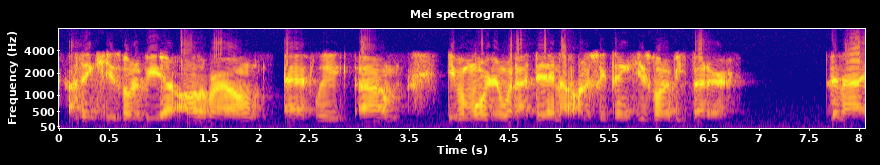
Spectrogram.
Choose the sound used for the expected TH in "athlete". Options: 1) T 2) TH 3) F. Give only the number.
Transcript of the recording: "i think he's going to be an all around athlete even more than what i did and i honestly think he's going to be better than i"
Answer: 1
